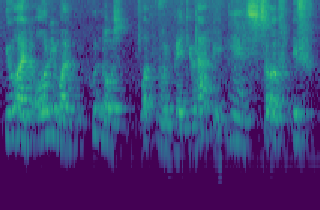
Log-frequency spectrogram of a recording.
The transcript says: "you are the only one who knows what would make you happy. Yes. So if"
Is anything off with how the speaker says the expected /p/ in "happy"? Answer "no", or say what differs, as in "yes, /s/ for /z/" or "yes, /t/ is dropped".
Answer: no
